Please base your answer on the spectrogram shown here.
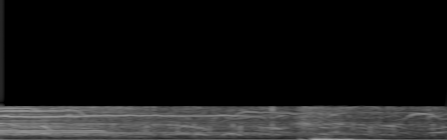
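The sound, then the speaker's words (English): A large crowd cheers steadily at a Donald Trump campaign rally, with scattered whoops and shouts rising over a continuous roar, followed by a brief louder swell of noise near the end. “I really, really appreciate this tremendous crowd.”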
